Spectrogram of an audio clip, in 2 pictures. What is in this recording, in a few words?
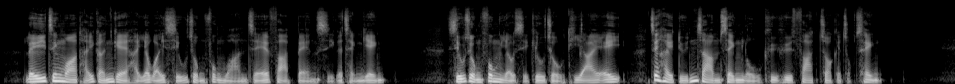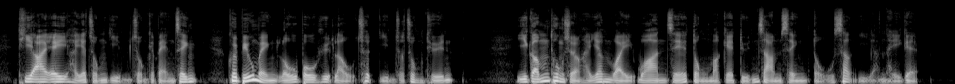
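chinese male, voice samples commercial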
